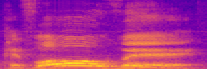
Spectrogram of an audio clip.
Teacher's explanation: perceba a sílaba tônica não é a última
